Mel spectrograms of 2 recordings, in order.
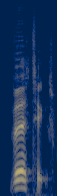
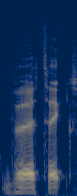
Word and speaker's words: Vertx: Anyway, let's have a look at the Vertex one. So here we go. This is the Vertx, or Vertex, depending on how you want to pronounce it, DA62.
